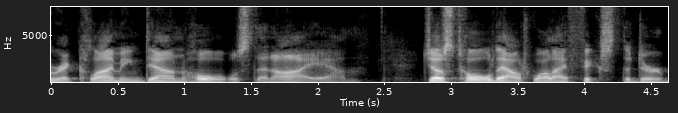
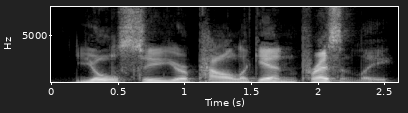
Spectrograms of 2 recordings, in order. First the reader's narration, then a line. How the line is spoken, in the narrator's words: said Jones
